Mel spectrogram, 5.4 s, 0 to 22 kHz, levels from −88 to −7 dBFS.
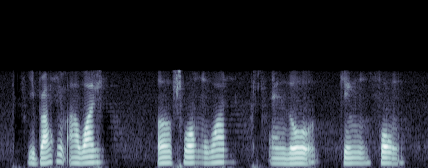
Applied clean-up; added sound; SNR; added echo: neural separator model SepFormer WHAM!.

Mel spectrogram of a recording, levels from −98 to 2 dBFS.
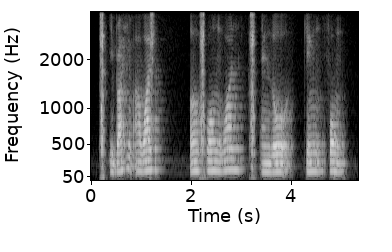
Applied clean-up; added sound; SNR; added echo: neural mask model RNNoise.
